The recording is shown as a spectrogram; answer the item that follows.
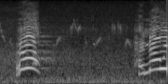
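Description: A man's high falsetto cries into a phone: two short wails, one just after the start and one near the end, each rising then falling in pitch.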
